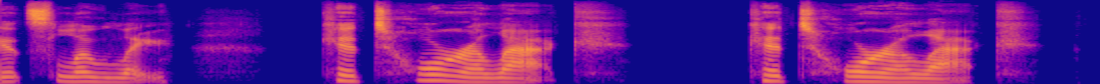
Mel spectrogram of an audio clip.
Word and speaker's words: ketorolac: It appears that, according to that reference, the USP Dictionary online, I have been saying Ke-TOR-a-LAC wrong since I entered the profession in 1997, first as a pharmacy technician and an intern in pharmacy school, and then later as a licensed pharmacist starting in 2001. Am I going to change the way that I say Ke-TOR-a-LAC? No.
